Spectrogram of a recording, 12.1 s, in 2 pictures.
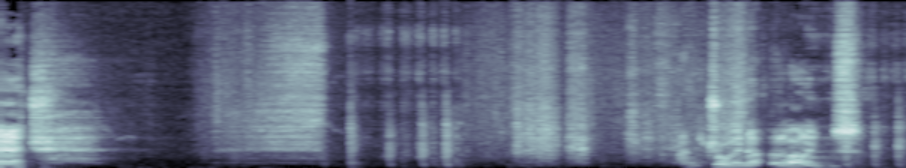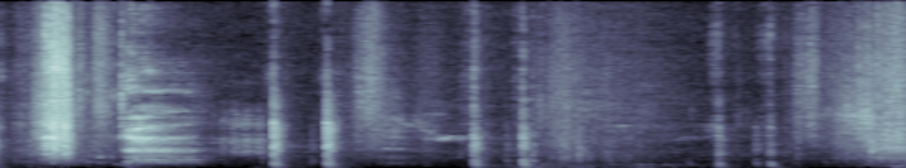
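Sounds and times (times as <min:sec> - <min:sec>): pencil scratching on plywood: 0:02.0 - 0:04.0.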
